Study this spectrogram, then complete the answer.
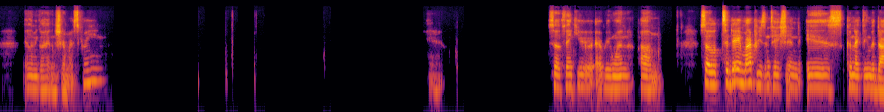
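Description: A middle-aged woman speaks calmly through an online call.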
